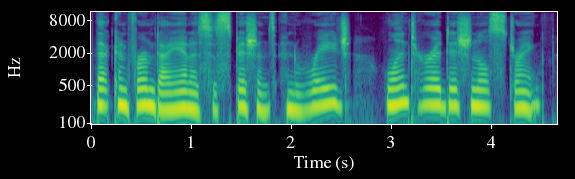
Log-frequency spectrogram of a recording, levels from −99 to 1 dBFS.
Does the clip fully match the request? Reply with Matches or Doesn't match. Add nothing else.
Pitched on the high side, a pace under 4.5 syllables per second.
Matches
